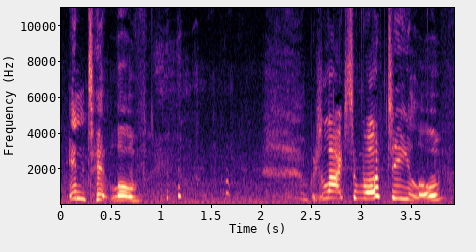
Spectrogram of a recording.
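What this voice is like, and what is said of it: Put-on Yorkshire accent. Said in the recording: “Nearly went into my Yorkshire accent then.”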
